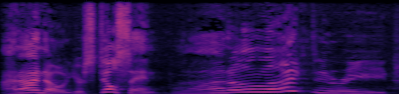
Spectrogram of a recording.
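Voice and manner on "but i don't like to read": put-on slow, drawn-out childish whine; higher, stretched-out mock whining; whiny voice. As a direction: whine it like a complaint to mom. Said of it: "might even say it in a whiny voice".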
